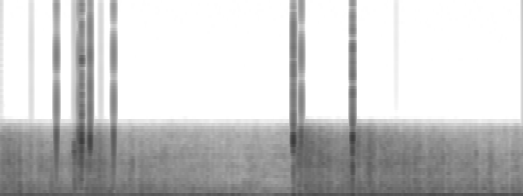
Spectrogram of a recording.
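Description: Fireworks shells bursting overhead: a quick cluster of sharp bangs about a second in, then two or three more around three seconds in, over a steady low rumble.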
